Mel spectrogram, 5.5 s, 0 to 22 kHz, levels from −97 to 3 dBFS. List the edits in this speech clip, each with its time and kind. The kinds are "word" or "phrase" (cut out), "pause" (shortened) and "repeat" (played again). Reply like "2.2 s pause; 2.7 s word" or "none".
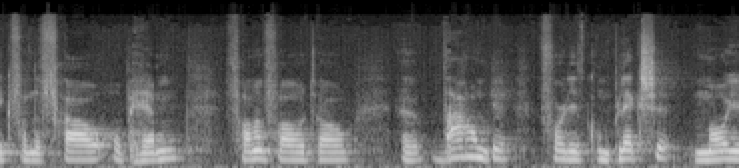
3.7 s word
